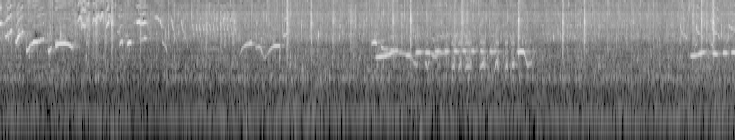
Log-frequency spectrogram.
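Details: Young pair of white-rumped shamas from the forest of Lamno, Aceh Jaya, singing clear looping whistles and rising and falling phrases amid steady low hum and scattered clicks.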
